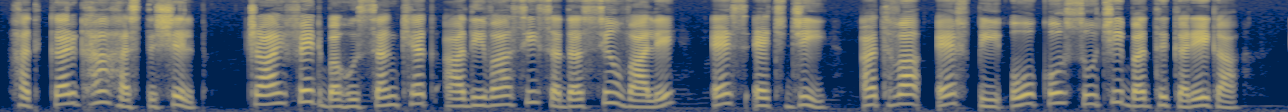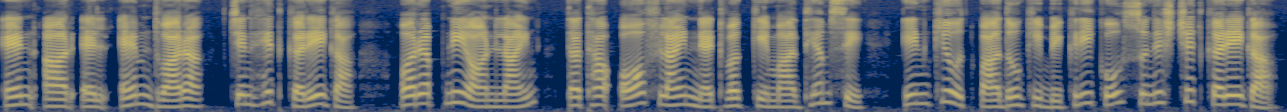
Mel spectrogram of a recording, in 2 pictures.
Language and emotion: Hindi, neutral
